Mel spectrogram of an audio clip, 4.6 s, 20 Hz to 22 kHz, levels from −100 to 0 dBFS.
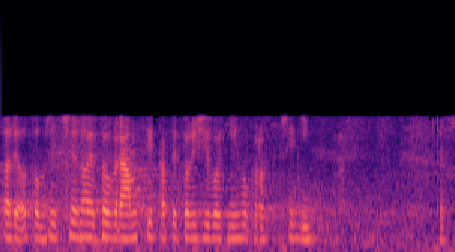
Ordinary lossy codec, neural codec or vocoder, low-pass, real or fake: AAC, 16 kbps; vocoder, 44.1 kHz, 80 mel bands, Vocos; 7.2 kHz; fake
